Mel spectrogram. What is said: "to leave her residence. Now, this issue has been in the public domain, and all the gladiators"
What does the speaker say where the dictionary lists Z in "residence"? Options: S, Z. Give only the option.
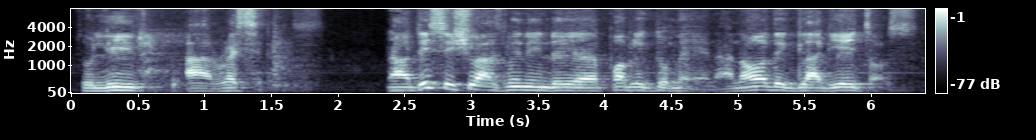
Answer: S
